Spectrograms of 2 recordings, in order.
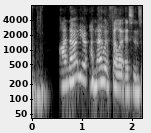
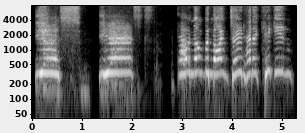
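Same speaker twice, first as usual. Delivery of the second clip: excited cheer; 10 semitones higher, slower than usual. Real, not acted. Fan celebrating number nineteen's goal: excited cheer. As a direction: cheer like your team just scored. Celebrating his team's player scoring.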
